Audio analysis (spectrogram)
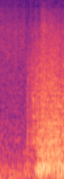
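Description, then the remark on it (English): A loud thunder crash in a rainstorm breaks in halfway through and swells into a deep, heavy rumble over a steady hiss of rain, with no voices. “Yeah, there's the big crash. And then the decay.”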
